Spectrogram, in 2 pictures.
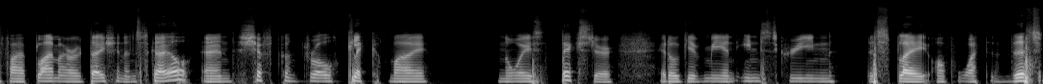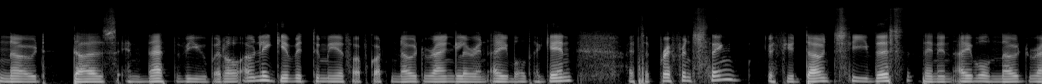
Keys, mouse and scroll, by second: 3.8 ctrl+shift+click, 4.9 middle click.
